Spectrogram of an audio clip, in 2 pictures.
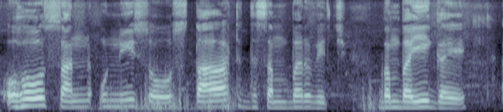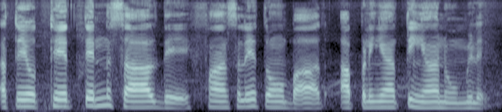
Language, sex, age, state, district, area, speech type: Punjabi, male, 18-30, Punjab, Ludhiana, urban, read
